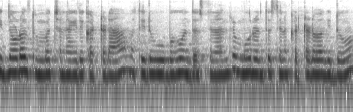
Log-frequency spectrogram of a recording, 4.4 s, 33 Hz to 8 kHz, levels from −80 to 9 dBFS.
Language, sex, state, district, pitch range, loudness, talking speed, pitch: Kannada, female, Karnataka, Mysore, 210-225 Hz, -15 LUFS, 175 wpm, 215 Hz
